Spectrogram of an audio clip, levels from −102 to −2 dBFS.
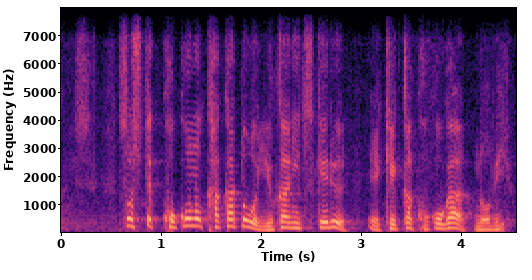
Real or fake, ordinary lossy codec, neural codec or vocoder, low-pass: real; Opus, 16 kbps; none; 7.2 kHz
